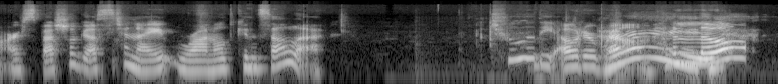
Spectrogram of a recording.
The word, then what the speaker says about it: Kinsella: demon please welcome our special guest tonight ronald kinsella to the outer brown hello how are you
